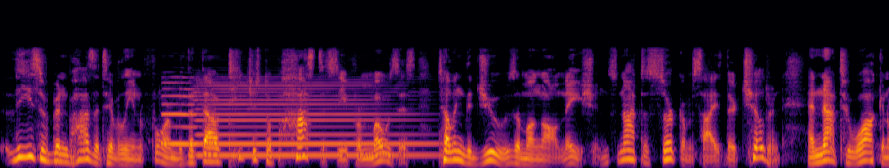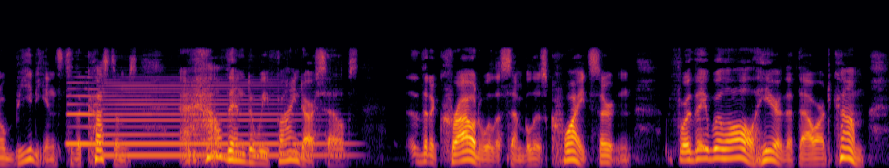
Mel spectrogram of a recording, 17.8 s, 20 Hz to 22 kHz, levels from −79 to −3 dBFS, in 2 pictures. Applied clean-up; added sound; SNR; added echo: none; Wind instrument, woodwind instrument; 5 dB; none.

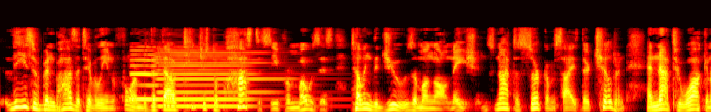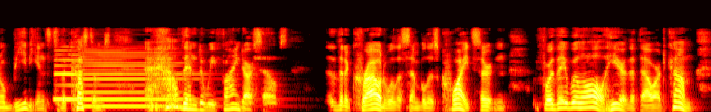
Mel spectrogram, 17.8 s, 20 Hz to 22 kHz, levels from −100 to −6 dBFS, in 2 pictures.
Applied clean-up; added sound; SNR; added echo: classical method log-MMSE.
